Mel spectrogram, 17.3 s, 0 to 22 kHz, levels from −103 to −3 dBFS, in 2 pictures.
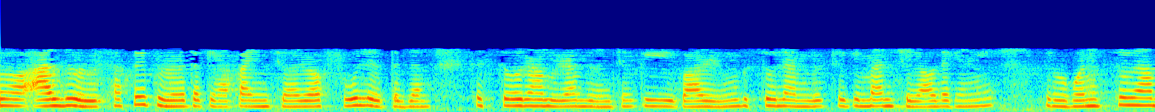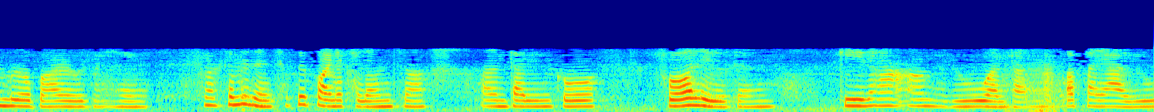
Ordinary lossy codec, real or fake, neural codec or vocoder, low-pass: MP3, 16 kbps; fake; codec, 16 kHz, 0.7 kbps, FocalCodec; 3.6 kHz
